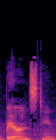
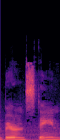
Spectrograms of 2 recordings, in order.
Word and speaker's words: Berenstain: shaq in it or thought it was pronounced the berenstein bears rather than the berenstain bears as it is spelled we as a humans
